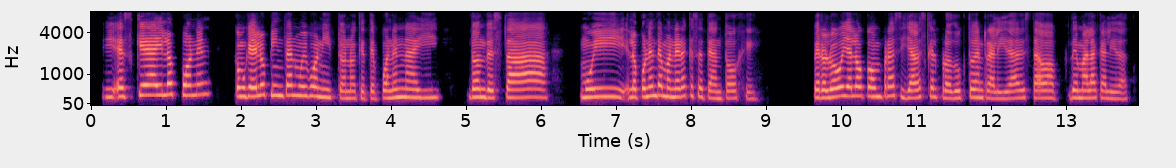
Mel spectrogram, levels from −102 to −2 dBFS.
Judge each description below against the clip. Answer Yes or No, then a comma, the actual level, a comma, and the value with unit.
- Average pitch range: Yes, average, 3.5 semitones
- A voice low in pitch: No, very high, 260 Hz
